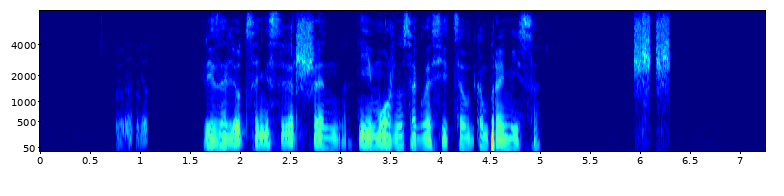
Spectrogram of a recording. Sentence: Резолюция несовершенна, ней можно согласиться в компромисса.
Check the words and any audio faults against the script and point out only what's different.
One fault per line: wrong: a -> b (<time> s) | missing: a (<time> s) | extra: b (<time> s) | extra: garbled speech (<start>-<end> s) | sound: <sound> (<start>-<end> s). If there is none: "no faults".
sound: laugh (0.8-1.1 s)
sound: laugh (5.9-6.3 s)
